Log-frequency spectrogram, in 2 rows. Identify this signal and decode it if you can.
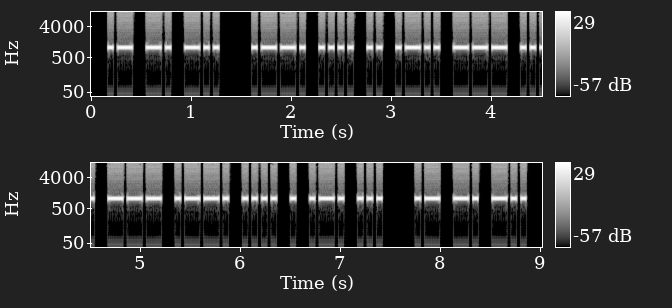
Morse code, heard as a keyed tone, about 25 wpm, 1000 Hz. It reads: AND PHILOSOPHERS AND
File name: qotdfiles / 25wpm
